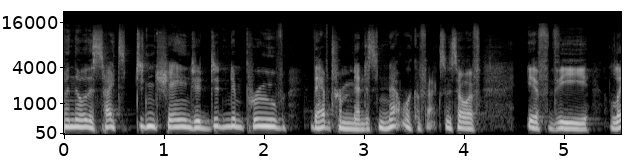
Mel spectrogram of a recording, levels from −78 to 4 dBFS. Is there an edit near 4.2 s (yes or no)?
no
